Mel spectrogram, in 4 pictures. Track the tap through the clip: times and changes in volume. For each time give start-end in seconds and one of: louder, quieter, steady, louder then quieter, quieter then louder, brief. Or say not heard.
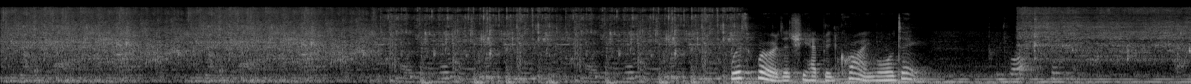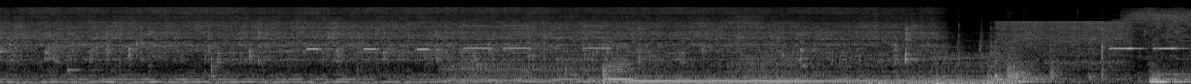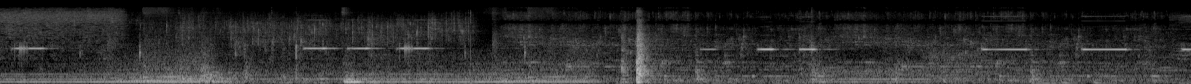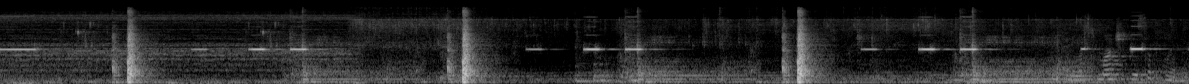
0.0-47.5 quieter.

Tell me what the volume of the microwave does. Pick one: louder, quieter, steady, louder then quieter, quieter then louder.
louder.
